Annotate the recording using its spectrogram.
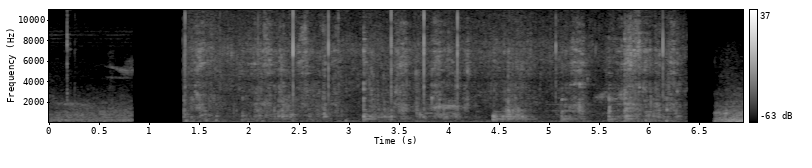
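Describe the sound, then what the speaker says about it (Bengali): Ground turmeric, coriander and cumin frying in a pan for a vegetarian taro dish, with a steady sizzle under repeated scraping stirs and brief gaps of silence near the start and end. "এবার মশলাটাকে খুব ভালো করে কষিয়ে নিচ্ছি"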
